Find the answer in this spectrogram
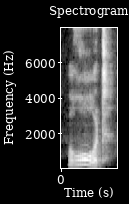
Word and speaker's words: rot: In order to pronounce this letter right, you have to gargle in the back of your throat until it starts to vibrate. R. R. Now try. That is how we officially pronounce the German R, but in some region in Germany we also use the Spanish R.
